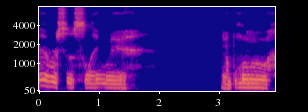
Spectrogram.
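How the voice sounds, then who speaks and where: A soft-spoken man with a fairly high pitch and fairly even intonation is heard with audible room echo. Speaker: miniature painting hobbyist. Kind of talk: casual tutorial narration. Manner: soft-spoken, quiet; halting.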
